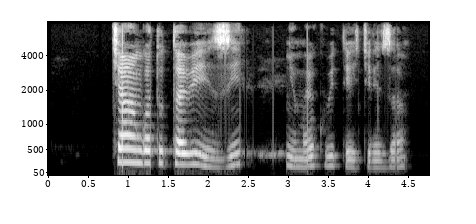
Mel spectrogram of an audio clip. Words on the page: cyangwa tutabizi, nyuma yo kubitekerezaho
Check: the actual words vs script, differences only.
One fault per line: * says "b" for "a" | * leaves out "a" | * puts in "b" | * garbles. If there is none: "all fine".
all fine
